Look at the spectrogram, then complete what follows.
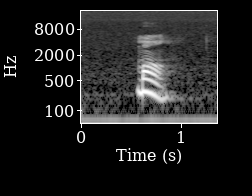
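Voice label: "meng", fourth tone, chinese pinyin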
